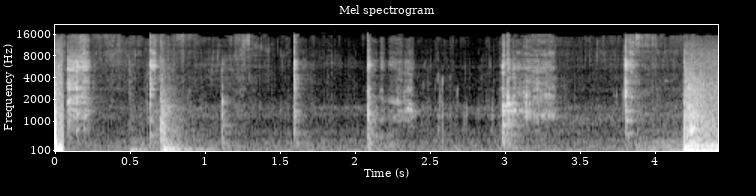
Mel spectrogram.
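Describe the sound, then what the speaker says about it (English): Spoon stirring brinjal puli kootu, a tamarind eggplant stew mixed with tempering, in a pot: intermittent soft scrapes and clinks spaced irregularly, fairly quiet, with a louder thump at the end. "Mix the kootu very well with the tempering."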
